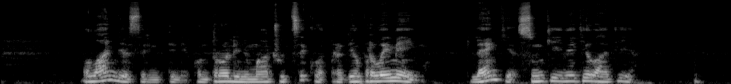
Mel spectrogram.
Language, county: Lithuanian, Marijampolė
